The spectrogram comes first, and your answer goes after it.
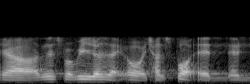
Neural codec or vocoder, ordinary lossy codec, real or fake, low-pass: none; none; real; 3.6 kHz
